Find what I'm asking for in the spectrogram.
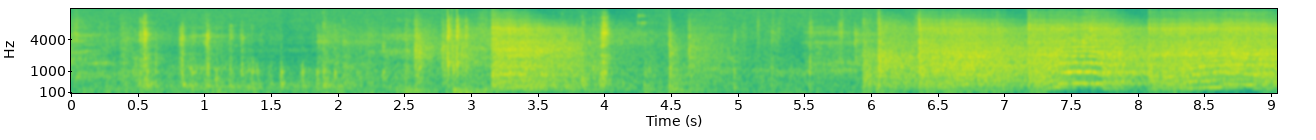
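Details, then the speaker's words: Roll-up garage door with a rusty spring, after a rust penetrator spray didn't help: the door rattles as it rolls, with a high creaky squeal near the end of travel; owner fears something may snap. "you can see that didn't help so i'm gonna hit it with some white lithium now and see if we get this thing quieted down cause i'm afraid something's gonna snap in there the way it's making noise right now"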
